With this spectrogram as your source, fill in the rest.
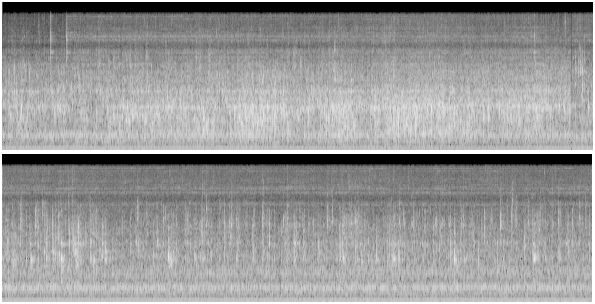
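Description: A spatula scrapes softly against a metal pan.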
